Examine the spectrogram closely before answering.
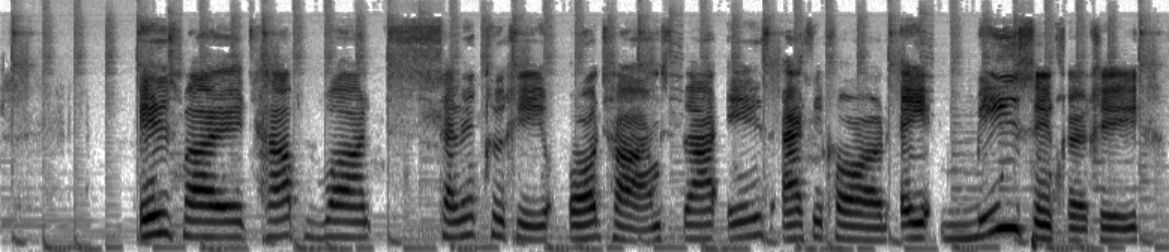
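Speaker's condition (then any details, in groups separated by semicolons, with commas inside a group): Down syndrome; present from birth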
